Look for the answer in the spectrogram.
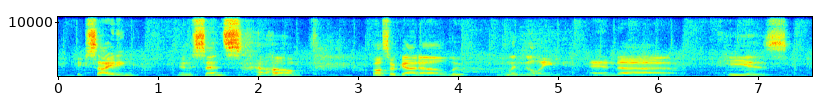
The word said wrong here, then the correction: Glendening: I believe that's how you pronounce his name, Glendening. Glendening is how you say it. I think I was trying to add an L in there.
